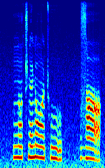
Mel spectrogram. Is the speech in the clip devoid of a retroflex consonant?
no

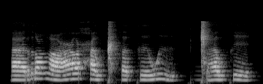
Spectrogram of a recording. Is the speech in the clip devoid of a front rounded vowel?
yes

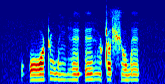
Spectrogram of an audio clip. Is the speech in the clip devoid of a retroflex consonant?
no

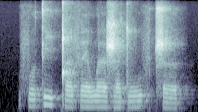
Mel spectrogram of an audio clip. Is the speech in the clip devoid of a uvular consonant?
yes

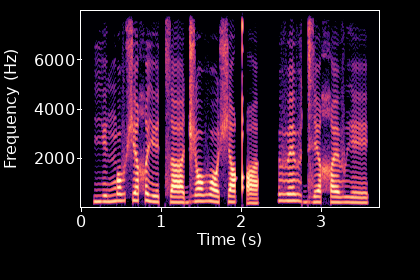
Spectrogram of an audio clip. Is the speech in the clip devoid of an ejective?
no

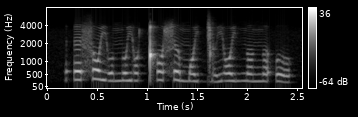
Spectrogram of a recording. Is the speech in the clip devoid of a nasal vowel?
yes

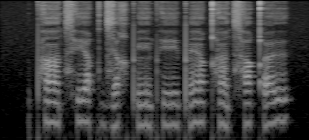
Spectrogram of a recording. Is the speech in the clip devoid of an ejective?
no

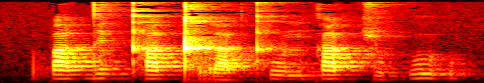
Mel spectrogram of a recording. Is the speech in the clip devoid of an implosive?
yes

